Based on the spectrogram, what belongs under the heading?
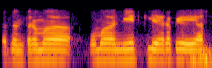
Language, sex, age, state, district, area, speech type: Sanskrit, male, 18-30, Maharashtra, Osmanabad, rural, conversation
